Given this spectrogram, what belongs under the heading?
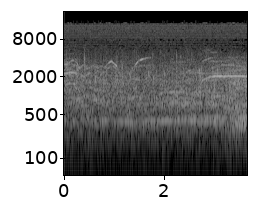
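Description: Big crowd of Wigan rugby league supporters cheering and whooping at a Regal Trophy semi-final against Leeds, a steady broad roar with rising shouts that swells slightly toward the end.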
